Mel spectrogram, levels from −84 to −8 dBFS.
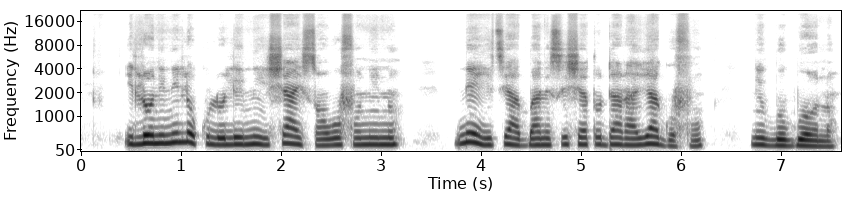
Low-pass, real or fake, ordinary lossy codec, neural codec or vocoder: none; fake; none; autoencoder, 48 kHz, 128 numbers a frame, DAC-VAE, trained on Japanese speech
